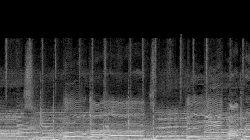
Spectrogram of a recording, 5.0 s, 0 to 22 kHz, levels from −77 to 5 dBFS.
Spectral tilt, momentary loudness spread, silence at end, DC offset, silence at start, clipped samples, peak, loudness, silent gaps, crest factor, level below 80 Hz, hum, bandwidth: -5 dB/octave; 3 LU; 0 s; under 0.1%; 0 s; under 0.1%; 0 dBFS; -13 LUFS; none; 12 dB; -30 dBFS; none; 16.5 kHz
